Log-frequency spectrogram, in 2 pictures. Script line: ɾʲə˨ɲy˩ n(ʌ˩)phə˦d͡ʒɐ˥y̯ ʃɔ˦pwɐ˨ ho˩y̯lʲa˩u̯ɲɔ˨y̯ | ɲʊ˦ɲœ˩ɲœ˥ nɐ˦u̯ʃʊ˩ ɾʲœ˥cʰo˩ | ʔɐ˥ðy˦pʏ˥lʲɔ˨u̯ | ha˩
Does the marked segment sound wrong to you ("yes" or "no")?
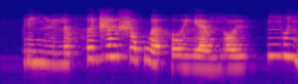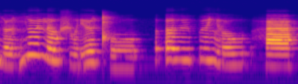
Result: yes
